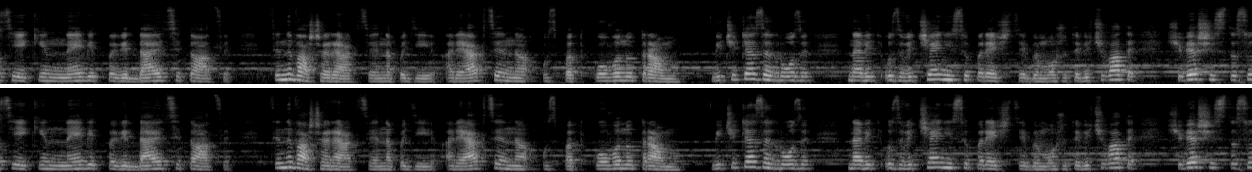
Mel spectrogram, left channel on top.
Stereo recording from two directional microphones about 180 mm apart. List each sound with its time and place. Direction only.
0.1 s speech: 15° right (ahead or behind)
